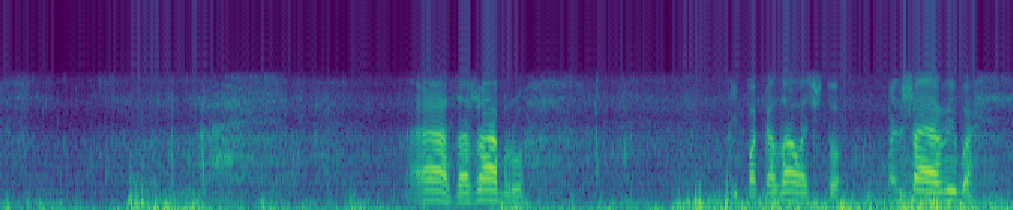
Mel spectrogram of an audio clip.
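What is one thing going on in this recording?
Small waves lap against a grassy bank.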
